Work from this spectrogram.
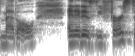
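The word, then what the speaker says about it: Mettle: an app called metal me ttle e though pronounced metal and it is the first and only uh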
